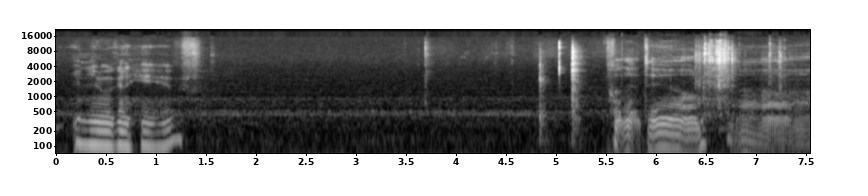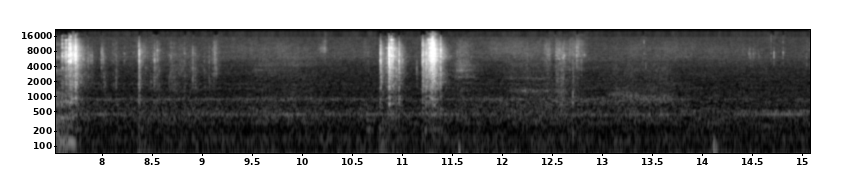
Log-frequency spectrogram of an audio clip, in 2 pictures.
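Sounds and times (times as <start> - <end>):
faint steady hum: 0.0 - 15.0
plastic pieces clicking: 6.4 - 9.2, 10.8 - 11.5.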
